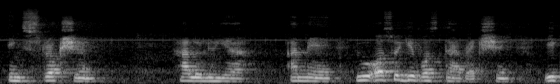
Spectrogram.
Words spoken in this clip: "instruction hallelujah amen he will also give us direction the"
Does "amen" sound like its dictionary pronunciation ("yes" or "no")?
yes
